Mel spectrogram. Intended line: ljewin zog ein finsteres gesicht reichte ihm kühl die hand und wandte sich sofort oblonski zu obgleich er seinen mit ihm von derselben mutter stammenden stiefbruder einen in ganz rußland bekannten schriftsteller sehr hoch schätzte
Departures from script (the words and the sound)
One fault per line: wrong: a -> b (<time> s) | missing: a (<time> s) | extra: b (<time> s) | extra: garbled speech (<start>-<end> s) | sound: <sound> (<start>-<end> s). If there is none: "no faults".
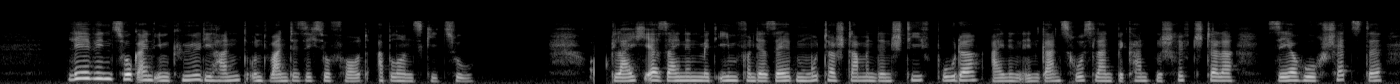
missing: finsteres gesicht reichte (1.5 s)
sound: dropout (5.9-6.1 s)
